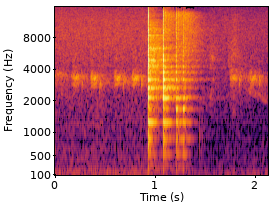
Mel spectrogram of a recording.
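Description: Steel gas filler tube from a 1935 Ford struck once about a second in: a sharp clank with a short metallic ring, as a pointed wooden rod is used to pound a dent out of the tube.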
